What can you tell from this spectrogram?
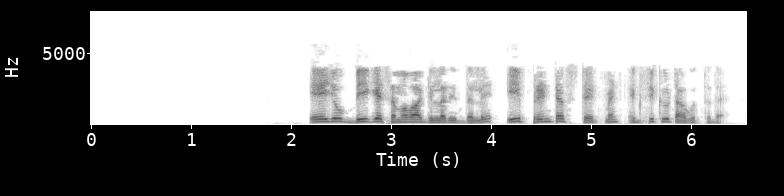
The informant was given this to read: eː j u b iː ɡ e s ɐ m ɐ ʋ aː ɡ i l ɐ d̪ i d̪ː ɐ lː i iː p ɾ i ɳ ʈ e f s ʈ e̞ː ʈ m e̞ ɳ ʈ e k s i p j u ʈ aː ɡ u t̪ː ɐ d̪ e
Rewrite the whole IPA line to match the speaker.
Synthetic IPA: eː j u b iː ɡ e s ɐ m ɐ ʋ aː ɡ i lː ɐ d̪ i d̪ː ɐ lː i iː p ɾ i ɳ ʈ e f s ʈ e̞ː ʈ m e̞ ɳ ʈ e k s i k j u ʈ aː ɡ u t̪ː ɐ d̪ e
